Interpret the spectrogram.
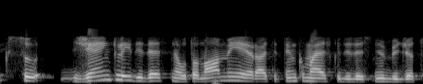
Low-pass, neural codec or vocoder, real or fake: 5.4 kHz; none; real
